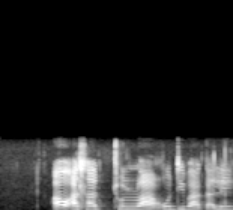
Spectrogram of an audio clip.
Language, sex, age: Northern Sotho, female, 22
